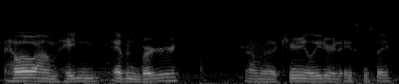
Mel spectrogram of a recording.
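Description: A man's voice: mid-range voice, level tone, quick pace, a little mellow, faint music behind. A teenage boy, a student leader, speaking earnestly in a studio interview. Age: teens.

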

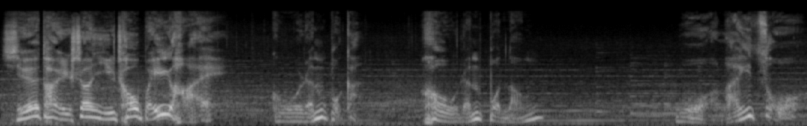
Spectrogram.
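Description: A cynical, eccentric old sage in a wuxia audio drama. He drawls slowly in a creaky voice, swinging up and down with theatrical mockery. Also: mid-range voice, sing-song, soft background music, exaggerated voice. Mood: defiant. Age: older. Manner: theatrical, mocking, drawn-out.

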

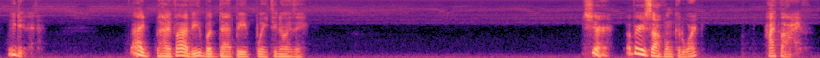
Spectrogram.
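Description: A man playing a cocky, teasing teenage delinquent with a soft side, talking casually to the listener in a roleplay audio drama. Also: a little high, slightly rough, exaggerated voice. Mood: hushed, pleased. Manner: brash, casual, slangy teasing. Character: cocky, teasing teenage male delinquent, protective and sweet underneath.

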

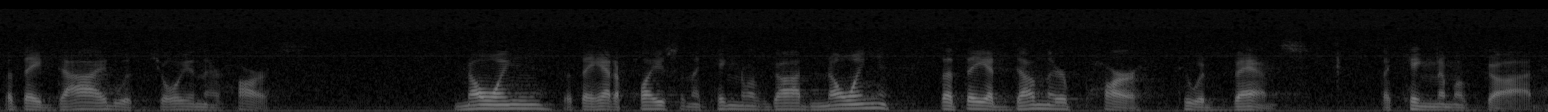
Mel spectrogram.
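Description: A middle-aged man preaches at an unhurried pace, leaning into scripture passages as he reads them. His voice carries a long church reverb with a faint hum underneath. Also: fairly low pitch, animated, a little mellow. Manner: unhurried preaching, reading scripture aloud with rising emphasis. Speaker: pastor. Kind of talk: sermon. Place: large church sanctuary.

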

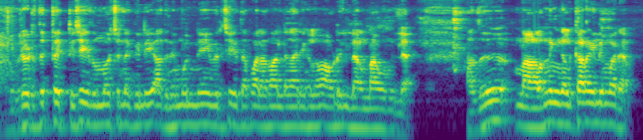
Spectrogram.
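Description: A man with a Kerala accent talks through his reactions off the cuff. His delivery is very quick and stays on a fairly flat pitch. He explains as he goes, often checking that the listener has understood. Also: a little hiss or hum. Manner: explanatory, repeats check-in tag questions. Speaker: reaction video commentator. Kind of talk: unscripted reaction commentary.

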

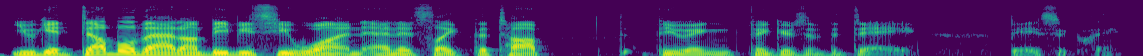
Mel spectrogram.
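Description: A man's voice: fairly low pitch, a little fast, dry recording, clean studio sound. A man chatting casually and thinking aloud as a podcast host. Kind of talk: casual fan commentary chat while watching a show.

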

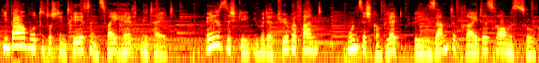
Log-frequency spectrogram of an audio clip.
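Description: A man's voice: a little high, lively intonation, fairly quick, music in the background. A man reading scripted narration for a fantasy audio drama.

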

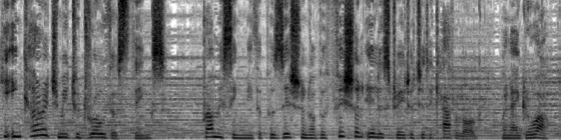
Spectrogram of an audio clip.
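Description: A woman's voice: fairly low pitch, expressive, a little fast, music in the background. A woman reading an audiobook as an earnest twenty-eight-year-old island woman writing an intimate letter. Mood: reflective, fond.

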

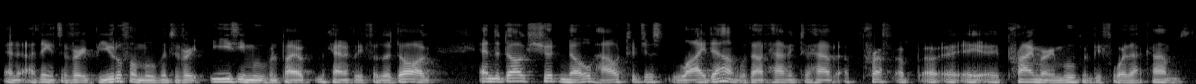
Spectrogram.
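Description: Brief: german-native male dog trainer, 50s, lowish voice, lo-fi call mic, restarts a lot. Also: steady tone, fairly quick, a little mellow. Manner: explanatory, repeats words and restarts often. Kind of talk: interview guest on a video call. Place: dark room indoors. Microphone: headphones and desk mic on a video call.

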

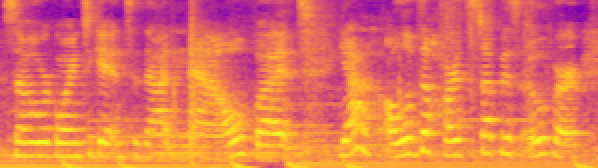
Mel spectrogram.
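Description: A woman's voice: fairly high pitch, steady tone, moderate pace. A young woman in her twenties chatting casually through a cooking vlog at home, giving upbeat step-by-step tips. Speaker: flight attendant vlogger. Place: home kitchen, indoors. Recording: guitar music playing underneath. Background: guitar music.

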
